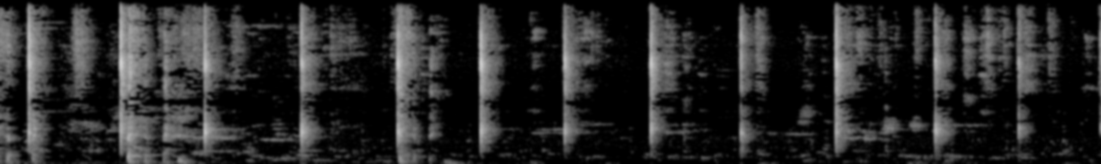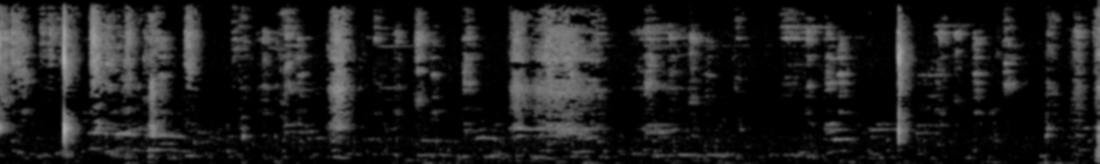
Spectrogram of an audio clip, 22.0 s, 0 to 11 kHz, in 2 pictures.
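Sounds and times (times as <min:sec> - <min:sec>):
finger snaps: 0:00.2 - 0:00.5, 0:01.2 - 0:02.2, 0:03.0 - 0:03.4, 0:04.0 - 0:05.0, 0:05.6 - 0:06.8, 0:07.4 - 0:07.7, 0:08.3 - 0:12.1, 0:19.9 - 0:20.2.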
